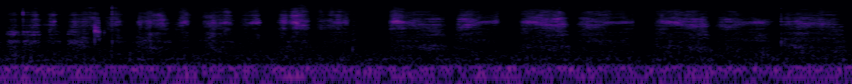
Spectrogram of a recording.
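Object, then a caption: Plastic game controller grip. Fingertips and nails scratch and rub the back and handles of a hollow black plastic Nintendo Switch controller grip with Joy-Cons attached, held in both hands. The result is a steady run of bright, dry scratching strokes separated by brief pauses, over a faint low hum.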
